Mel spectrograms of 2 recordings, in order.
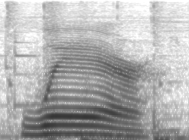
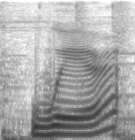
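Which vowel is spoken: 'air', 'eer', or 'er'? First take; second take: air; air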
